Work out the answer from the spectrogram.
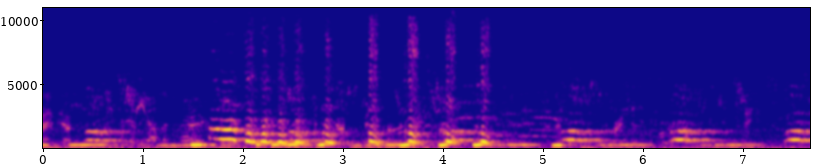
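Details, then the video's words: Gibbon call meant to mark territory and strengthen family bonds, opening with level, sustained hoots that break into a quick series of sliding, swooping notes, then settle back into long steady tones. "Call of the Gibbon"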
